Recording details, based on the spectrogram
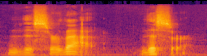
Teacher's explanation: the word or is usually most of the time reduced to ER if you don't have a special reason to emphasize this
